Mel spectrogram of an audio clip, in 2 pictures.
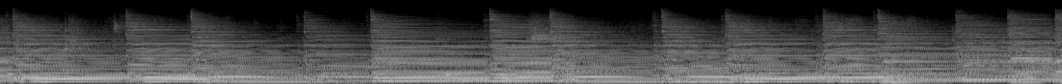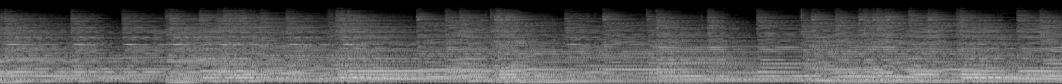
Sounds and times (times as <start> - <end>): Harpsichord: 0.0 - 21.2.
